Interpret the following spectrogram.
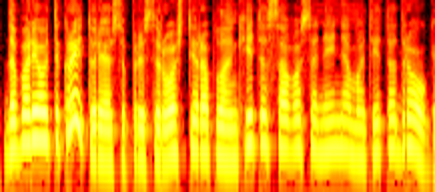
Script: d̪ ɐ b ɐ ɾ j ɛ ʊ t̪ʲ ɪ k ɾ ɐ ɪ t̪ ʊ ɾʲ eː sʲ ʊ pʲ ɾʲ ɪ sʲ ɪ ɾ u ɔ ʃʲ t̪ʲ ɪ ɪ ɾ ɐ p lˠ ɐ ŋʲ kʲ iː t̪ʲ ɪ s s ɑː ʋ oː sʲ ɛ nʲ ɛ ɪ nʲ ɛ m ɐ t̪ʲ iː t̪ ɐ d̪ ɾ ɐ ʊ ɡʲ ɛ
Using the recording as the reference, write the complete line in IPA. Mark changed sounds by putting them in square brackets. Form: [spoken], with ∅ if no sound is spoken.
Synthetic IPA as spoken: d̪ ɐ b ɐ ɾ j ɛ ʊ t̪ʲ ɪ k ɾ ɐ ɪ t̪ ʊ ɾʲ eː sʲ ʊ pʲ ɾʲ ɪ sʲ ɪ ɾ u ɔ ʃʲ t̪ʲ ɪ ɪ ɾ ɐ p lˠ ɐ ŋʲ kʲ iː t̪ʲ ɪ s s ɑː ʋ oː sʲ ɛ nʲ ɛ ɪ nʲ ɛ m ɐ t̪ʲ iː t̪ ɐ d̪ ɾ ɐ ʊ ɡʲ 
